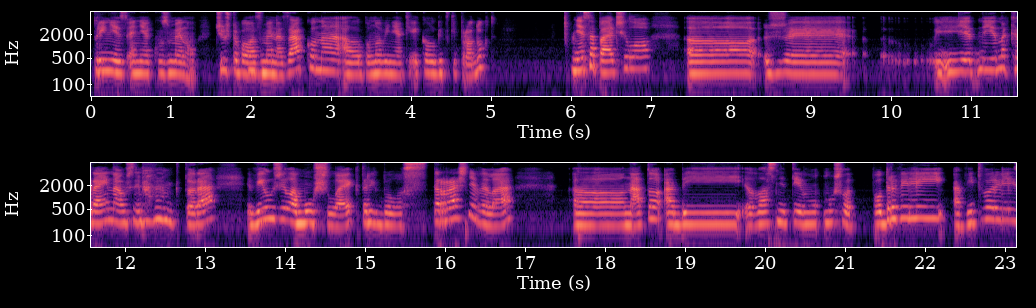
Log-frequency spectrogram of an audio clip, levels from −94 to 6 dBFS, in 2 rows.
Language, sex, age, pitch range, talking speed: Slovak, female, 20-39, 195-230 Hz, 100 wpm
